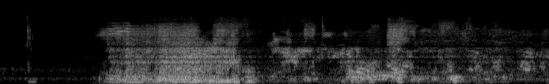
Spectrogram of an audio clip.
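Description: Magic blasts crackle and whoosh in a fight.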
